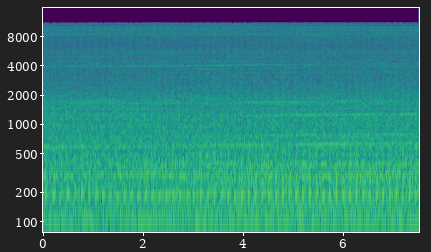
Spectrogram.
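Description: A washing machine drum turns with a steady hum.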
